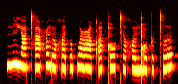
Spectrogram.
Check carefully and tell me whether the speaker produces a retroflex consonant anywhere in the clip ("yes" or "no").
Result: no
